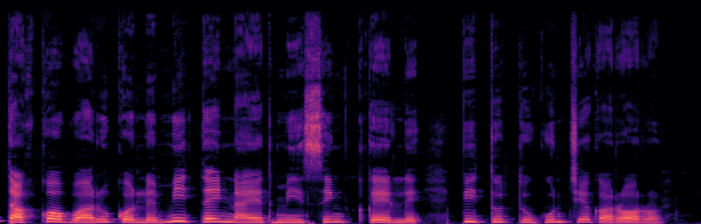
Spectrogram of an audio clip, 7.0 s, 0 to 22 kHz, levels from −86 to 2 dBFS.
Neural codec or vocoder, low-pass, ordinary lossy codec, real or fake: none; none; none; real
